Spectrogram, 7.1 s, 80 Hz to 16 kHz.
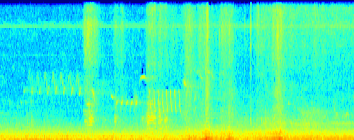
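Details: Several bumblebees working poppy flowers before sunrise in 2019, wallowing in pollen while buzzing: a deep droning hum with clear overtones rises and falls in short surges, while birds chirp and trill faintly overhead.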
